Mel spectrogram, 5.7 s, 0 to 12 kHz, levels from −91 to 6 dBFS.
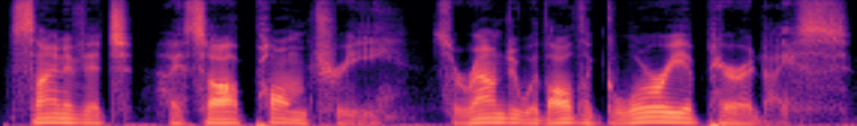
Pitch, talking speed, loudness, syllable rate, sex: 100 Hz, 170 wpm, -19 LUFS, 4.2 syllables/s, male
